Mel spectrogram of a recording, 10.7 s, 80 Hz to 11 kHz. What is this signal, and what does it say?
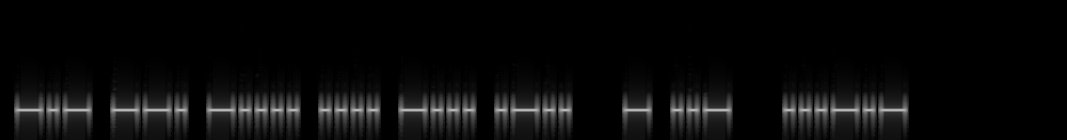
Morse code, heard as a keyed tone, about 15 wpm, 700 Hz. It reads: KG6HBL TU <SK>
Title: Practice QSO - Exchange 4 - Ending - 15wpm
